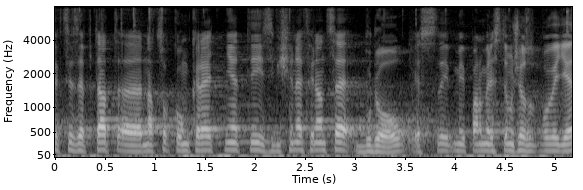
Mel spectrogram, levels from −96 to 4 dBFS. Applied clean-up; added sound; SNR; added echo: none; Computer keyboard; 14 dB; none.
